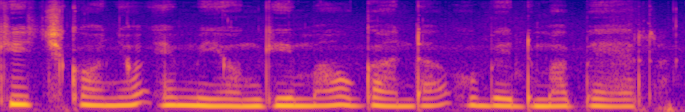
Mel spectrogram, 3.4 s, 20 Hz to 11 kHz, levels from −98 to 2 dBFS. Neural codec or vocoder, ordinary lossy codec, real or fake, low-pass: none; none; real; none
